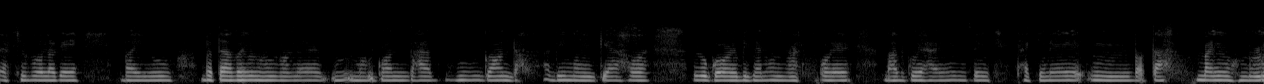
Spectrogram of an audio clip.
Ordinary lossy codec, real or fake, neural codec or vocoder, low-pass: none; fake; codec, 16 kHz, 1.1 kbps, Voila-Tokenizer; none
